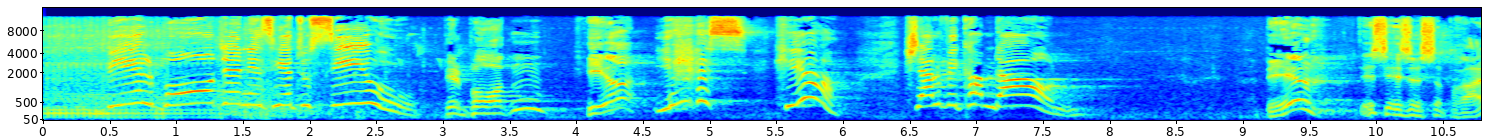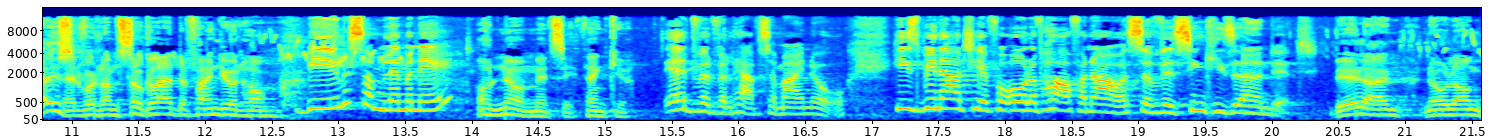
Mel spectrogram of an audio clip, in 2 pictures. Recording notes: Format: Original Recording. Publisher: L.A. Recorded in front of a live audience.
